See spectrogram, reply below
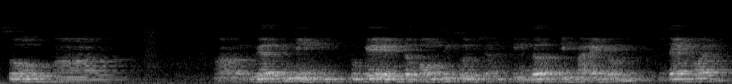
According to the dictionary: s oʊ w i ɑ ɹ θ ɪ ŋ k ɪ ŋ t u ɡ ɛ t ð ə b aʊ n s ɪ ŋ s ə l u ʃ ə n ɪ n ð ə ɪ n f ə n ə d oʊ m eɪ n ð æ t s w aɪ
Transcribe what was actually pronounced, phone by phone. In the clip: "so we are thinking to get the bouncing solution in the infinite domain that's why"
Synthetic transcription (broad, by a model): s oʊ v i ɑ ɹ t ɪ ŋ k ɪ ŋ t u ɡ ɛ t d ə b aʊ n s ɪ ŋ s ə l u ʃ ə n ɪ n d ə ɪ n p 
